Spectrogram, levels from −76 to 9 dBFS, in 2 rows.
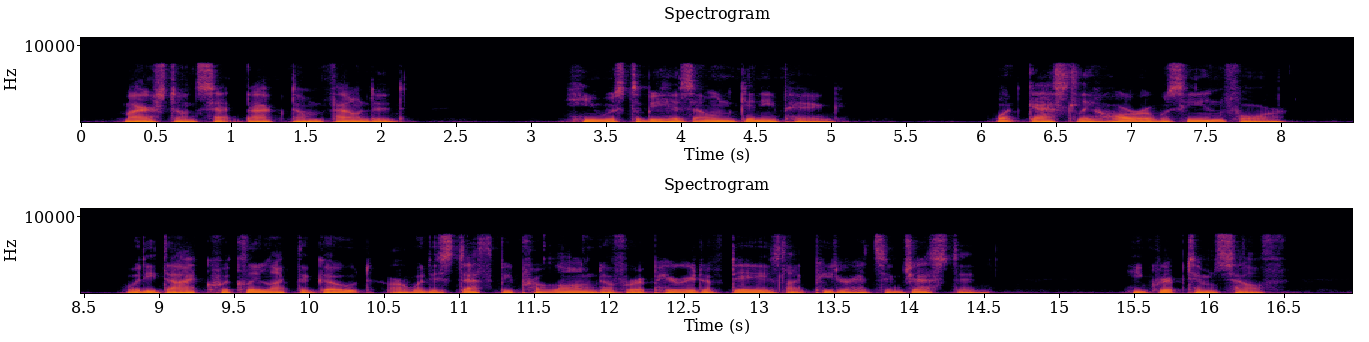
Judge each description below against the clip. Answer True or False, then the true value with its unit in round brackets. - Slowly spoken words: False (155 wpm)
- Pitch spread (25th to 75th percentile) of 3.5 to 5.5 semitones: False (2.9 semitones)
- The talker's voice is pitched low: True (80 Hz)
